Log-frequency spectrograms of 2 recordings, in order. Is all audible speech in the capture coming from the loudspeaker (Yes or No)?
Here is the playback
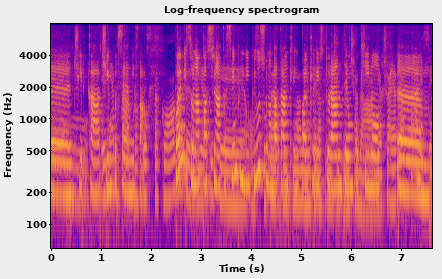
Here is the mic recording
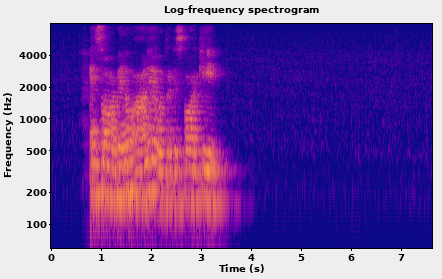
No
